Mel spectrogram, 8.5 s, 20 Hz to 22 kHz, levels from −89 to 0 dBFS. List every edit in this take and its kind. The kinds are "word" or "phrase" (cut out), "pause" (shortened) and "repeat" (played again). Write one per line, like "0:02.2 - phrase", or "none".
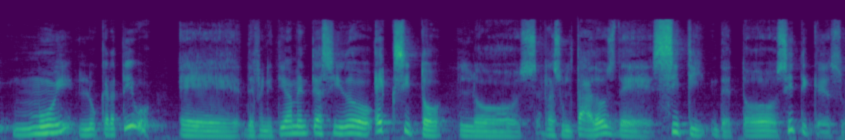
0:01.7 - pause
0:03.7 - word
0:04.6 - word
